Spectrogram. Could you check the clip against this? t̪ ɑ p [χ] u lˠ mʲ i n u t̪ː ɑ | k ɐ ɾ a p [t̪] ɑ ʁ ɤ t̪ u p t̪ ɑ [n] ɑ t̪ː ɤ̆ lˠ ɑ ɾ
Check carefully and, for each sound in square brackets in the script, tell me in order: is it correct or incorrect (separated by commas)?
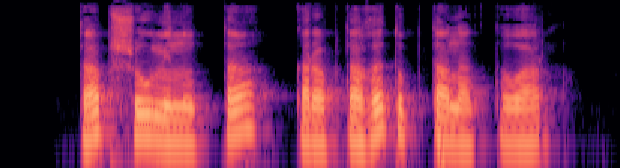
incorrect, correct, correct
